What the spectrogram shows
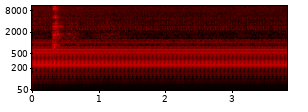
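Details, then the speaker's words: Output stage of a tube radio during signal tracing from the speaker back: steady, even low hum with clean tones, no crackle or dropouts, heard louder at the speaker output, showing the speaker and output transformer work. "¿Esto qué nos indica? Eso nos indica que el altavoz y el transformador funcionan."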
